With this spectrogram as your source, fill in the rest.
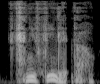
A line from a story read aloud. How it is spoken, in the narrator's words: Ron asked in a hushed voice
